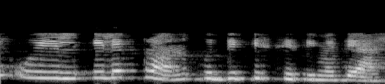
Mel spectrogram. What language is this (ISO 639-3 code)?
mar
